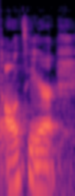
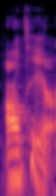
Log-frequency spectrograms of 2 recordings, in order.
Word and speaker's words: Althair: okay we're gonna say Altair me and Sheree and I were trying to pronounce it uh but there's like a French accent on the end y'all but all all tear okay um anyway the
